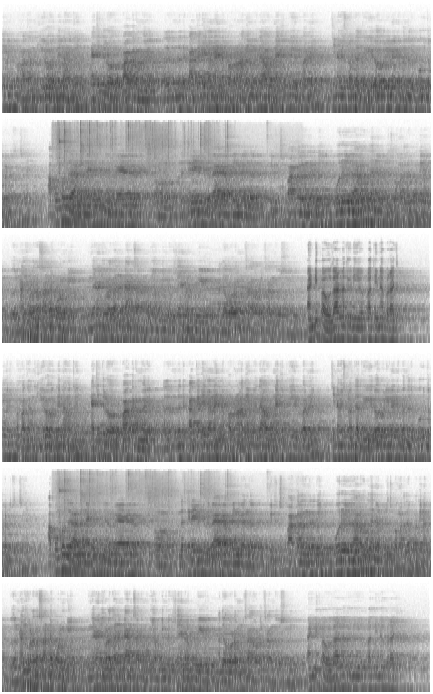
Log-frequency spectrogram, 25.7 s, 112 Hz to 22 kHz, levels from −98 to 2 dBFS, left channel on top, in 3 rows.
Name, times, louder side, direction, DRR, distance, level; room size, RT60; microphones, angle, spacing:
voice 1, 0.0-9.1 9.5-11.3 11.6-13.7 13.9-23.0, equal, 50° right, -1 dB, 0.9 m, -32 dB
sound 1, 9.6-14.6, left 3 dB, 15° left, 0.5 m, -44 dB
Bowed string instrument, 18.1-23.1, right 3 dB, 5° right, 1.0 m, -49 dB
voice 2, 23.3-25.1, left 4 dB, 80° left, 8 dB, 0.4 m, -32 dB
9.9 x 4.6 x 4.1 m, 2.9 s
head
